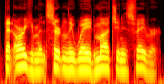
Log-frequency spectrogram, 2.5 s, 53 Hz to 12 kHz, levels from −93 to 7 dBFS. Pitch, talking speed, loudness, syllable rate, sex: 135 Hz, 195 wpm, -15 LUFS, 6.1 syllables/s, male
